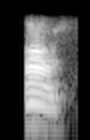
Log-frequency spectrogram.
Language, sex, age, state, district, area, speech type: Manipuri, male, 30-45, Manipur, Churachandpur, rural, conversation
